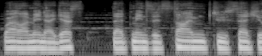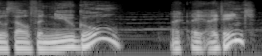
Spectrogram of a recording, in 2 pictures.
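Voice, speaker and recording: A man's voice: fairly low pitch, animated, moderate pace, dark tone, soft background music. A young man chatting casually on a game livestream, thinking aloud and laughing often as he reads and reacts. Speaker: gaming livestreamer.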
